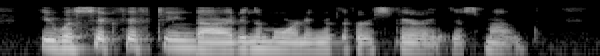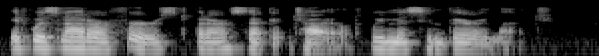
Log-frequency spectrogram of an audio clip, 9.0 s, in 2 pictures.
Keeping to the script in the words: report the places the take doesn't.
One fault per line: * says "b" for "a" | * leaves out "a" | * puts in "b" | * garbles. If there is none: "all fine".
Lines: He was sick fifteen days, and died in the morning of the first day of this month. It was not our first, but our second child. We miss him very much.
* leaves out "days and"
* says "very" for "day"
